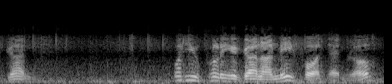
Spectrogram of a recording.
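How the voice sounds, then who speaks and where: A man's voice: medium pitch, very animated, normal speed, close to an everyday voice. A man playing a sly, cringing, murderous crook in a 1940s radio drama. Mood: fawning, nervous. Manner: wheedling, obsequious, then gloating. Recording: muffled, noisy 1940s radio recording.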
